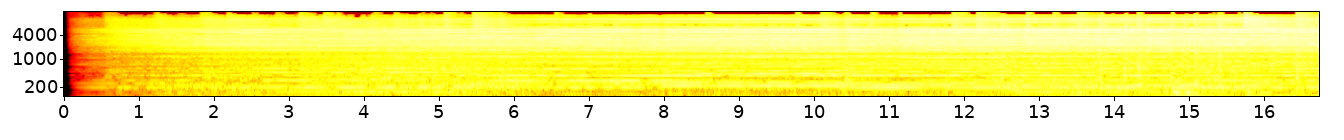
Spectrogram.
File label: winding down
